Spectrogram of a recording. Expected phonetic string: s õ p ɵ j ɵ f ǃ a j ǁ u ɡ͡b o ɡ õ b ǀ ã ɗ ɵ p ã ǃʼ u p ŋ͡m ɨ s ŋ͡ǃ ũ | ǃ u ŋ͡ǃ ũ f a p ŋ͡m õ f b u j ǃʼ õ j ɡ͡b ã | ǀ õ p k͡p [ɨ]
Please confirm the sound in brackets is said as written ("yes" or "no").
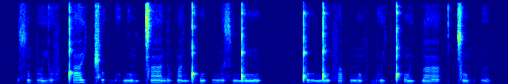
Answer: yes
